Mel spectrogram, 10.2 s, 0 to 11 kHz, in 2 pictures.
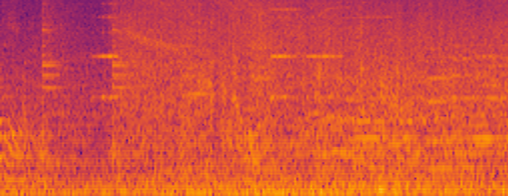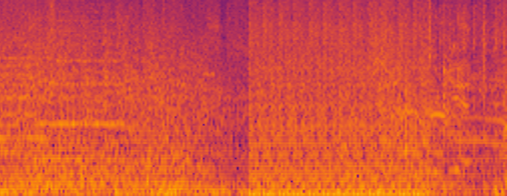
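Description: Gunfire in Team Fortress 2 with pistols among the weapons, dense rapid volleys of shots and crashes in a chaotic fight, loud and continuous with a short lull near the end, with voices mixed into the din.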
